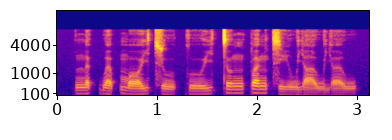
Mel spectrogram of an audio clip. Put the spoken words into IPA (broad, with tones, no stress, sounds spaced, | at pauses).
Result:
n̪ ɐ˧ k̚ w ɐ˨˥ p̚ m ɔː˨˥ j t͡s uː˨˩ k uː˨˥ j t̪ ʊ˥ ŋ p ɐ˥ ŋ t͡s iː˨ w j aː˨˩ w j ɐ˨ w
